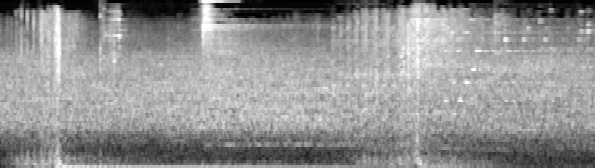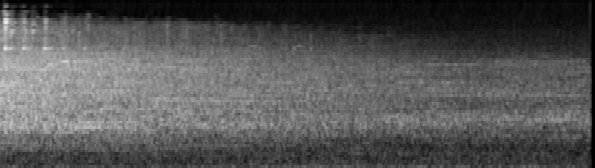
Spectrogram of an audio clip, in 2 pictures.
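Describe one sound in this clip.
A large crowd cheers and applauds, then slowly fades away.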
